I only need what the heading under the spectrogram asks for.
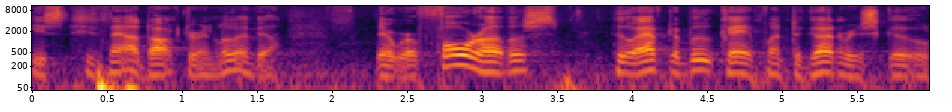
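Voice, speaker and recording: A man talks at a fairly quick pace with an American accent. Vocal fry runs through his voice. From Kentucky (Oldham County). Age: 80s+. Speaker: war veteran. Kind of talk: oral history interview.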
